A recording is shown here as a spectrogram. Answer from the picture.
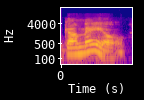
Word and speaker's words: GAMEO: I pronounce it Gameo, but I know that people who have backgrounds maybe in Spanish or French often say Gameo.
